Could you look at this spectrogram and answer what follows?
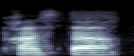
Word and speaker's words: FASTA: There are different kind of file formats like FASTA format, GenBank, EMBL, AVI, PDF, SwissProt, BAM, SAM, SFF, etc. Next, I will discuss about FASTA format. FASTA format is pronounced by fast A.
